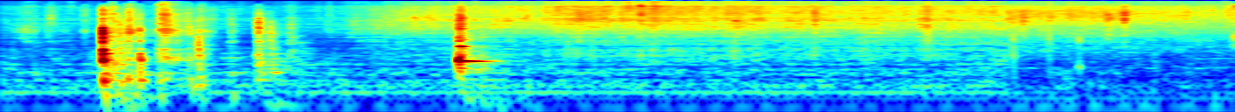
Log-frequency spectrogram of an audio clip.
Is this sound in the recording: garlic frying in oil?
yes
